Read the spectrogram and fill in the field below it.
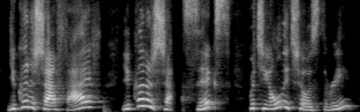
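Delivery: high, lilting reproach; retold incredulous chiding. Prophet chiding king who chose only three, incredulous. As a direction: imitate exasperated disbelief, pitched well up.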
